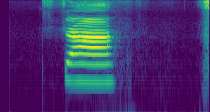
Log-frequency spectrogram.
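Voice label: "sai1", Mandarin Chinese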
